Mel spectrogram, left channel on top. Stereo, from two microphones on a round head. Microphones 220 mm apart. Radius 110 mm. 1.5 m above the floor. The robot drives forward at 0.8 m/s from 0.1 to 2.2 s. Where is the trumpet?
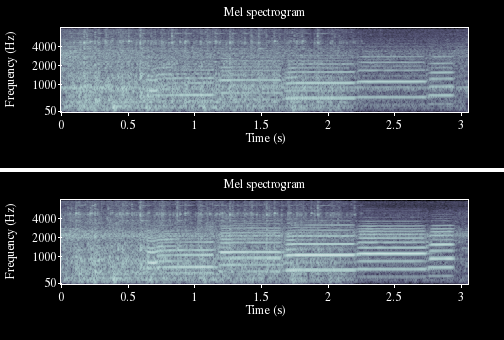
35° right (ahead or behind); by 3.0 s 45° right (ahead or behind).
